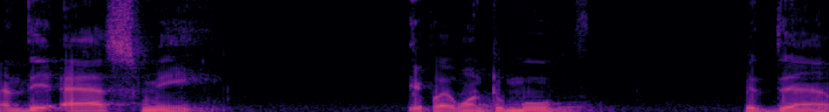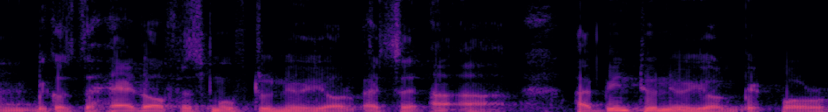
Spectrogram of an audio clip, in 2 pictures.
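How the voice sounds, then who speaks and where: With a Pakistani accent, a man speaks at a moderate pace in a very deep, low pitch, his tone dark and mellow and his pitch varying in an ordinary way. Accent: South Asian (Pakistani) English. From Dubai, raised by Pakistani family. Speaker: musician and former limo driver. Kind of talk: interview, life story. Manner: halting, with fillers.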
